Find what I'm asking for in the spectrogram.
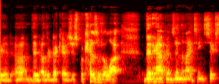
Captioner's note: laughs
